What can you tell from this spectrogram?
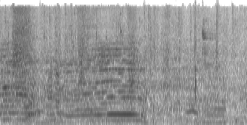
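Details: Agitated cow coming down from a fully loaded truck, giving a long, loud moo that rises and then holds steady for about three seconds, followed by a quieter, shorter low moo, with faint background noise.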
